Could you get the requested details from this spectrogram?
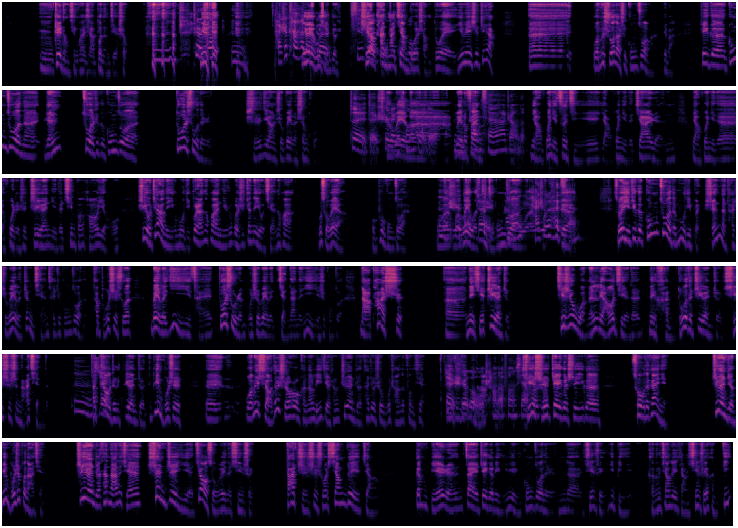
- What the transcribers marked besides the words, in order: laughing while speaking: "嗯，就是说"; laugh; laughing while speaking: "因为"; laugh; laughing while speaking: "还是为了钱"; other background noise; tapping
- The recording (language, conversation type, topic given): Chinese, podcast, 你会为了更有意义的工作而接受降薪吗？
